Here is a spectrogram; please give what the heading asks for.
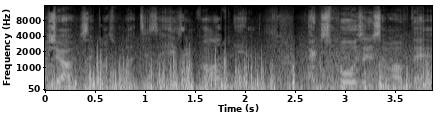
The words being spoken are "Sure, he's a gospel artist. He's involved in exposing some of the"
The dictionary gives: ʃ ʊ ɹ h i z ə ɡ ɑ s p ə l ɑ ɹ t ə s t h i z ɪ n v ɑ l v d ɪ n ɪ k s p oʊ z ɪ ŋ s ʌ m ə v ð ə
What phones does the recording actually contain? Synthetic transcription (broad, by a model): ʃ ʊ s ə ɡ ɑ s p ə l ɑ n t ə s h i z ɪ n v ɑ l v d ɪ n ɪ k s p oʊ z ɪ ŋ s ʌ m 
